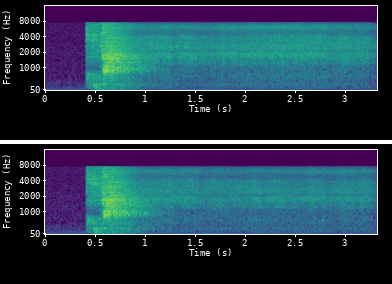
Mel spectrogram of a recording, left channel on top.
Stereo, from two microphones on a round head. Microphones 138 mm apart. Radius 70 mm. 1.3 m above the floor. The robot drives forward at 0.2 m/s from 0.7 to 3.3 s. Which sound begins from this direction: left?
A splash, at 0.4 s.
